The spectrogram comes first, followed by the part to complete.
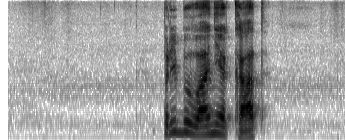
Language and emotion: Russian, neutral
